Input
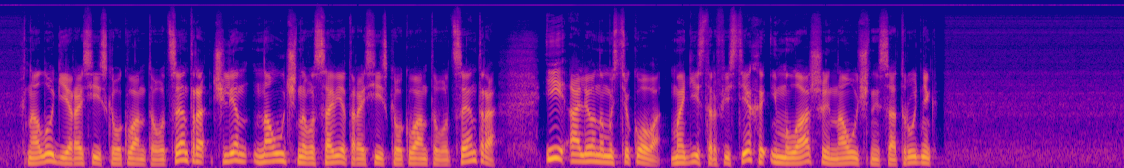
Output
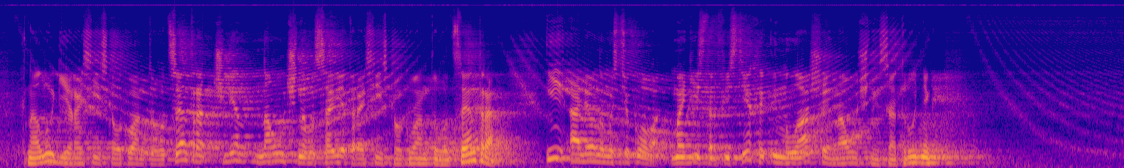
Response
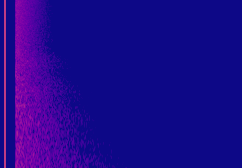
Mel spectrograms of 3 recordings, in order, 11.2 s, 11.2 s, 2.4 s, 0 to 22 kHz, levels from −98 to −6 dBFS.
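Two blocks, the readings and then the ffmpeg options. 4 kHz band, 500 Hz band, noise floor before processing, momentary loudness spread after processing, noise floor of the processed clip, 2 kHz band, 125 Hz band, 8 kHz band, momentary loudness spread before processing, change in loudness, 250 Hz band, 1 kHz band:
−4.5 dB, −4.5 dB, −60 dBFS, 8 LU, −64 dBFS, −4.5 dB, −5.0 dB, −5.5 dB, 5 LU, −4.5 dB, −4.5 dB, −4.5 dB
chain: -filter_complex "[1:a]atrim=start_sample=2205,asetrate=66150,aresample=44100[link_01];[0:a][link_01]afir=irnorm=-1:irlink=0,aphaser=in_gain=1:out_gain=1:delay=3.9:decay=0.65:speed=0.21:type=sinusoidal"

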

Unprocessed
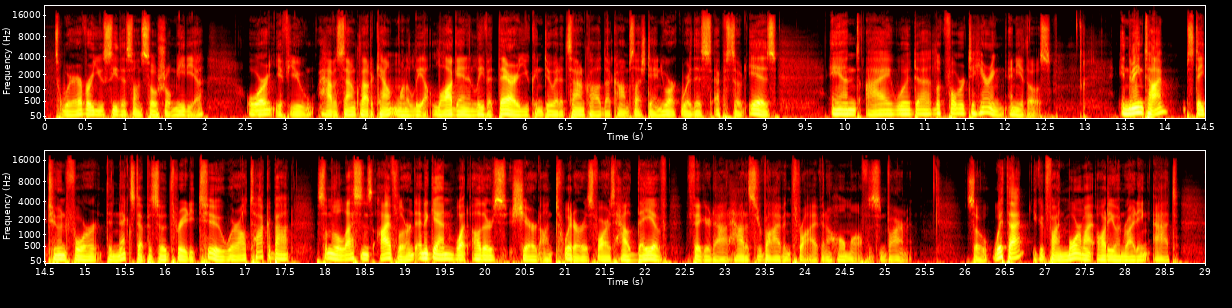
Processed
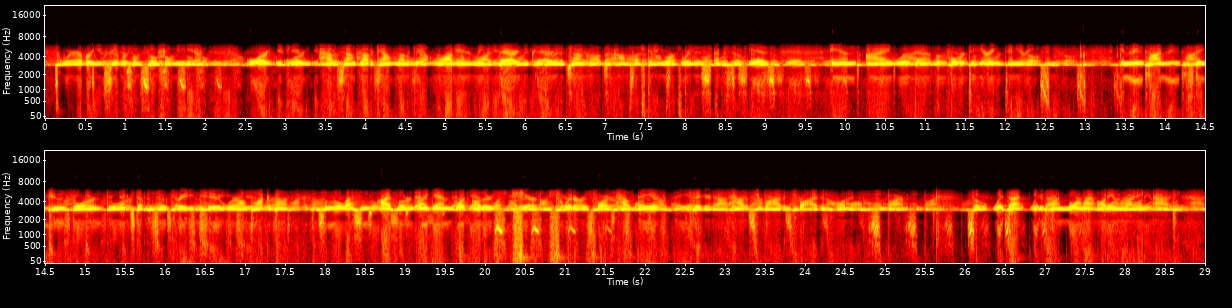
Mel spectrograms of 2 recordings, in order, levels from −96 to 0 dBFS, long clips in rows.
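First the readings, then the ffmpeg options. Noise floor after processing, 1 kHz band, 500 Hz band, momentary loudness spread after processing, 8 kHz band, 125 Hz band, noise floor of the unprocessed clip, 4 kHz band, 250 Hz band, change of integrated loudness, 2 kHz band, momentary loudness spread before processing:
−36 dBFS, −8.0 dB, below −20 dB, 6 LU, below −25 dB, below −30 dB, −55 dBFS, +19.5 dB, below −25 dB, +4.0 dB, +0.5 dB, 10 LU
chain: -filter_complex "[0:a]afftfilt=real='real(if(lt(b,272),68*(eq(floor(b/68),0)*2+eq(floor(b/68),1)*3+eq(floor(b/68),2)*0+eq(floor(b/68),3)*1)+mod(b,68),b),0)':imag='imag(if(lt(b,272),68*(eq(floor(b/68),0)*2+eq(floor(b/68),1)*3+eq(floor(b/68),2)*0+eq(floor(b/68),3)*1)+mod(b,68),b),0)':win_size=2048:overlap=0.75,aresample=11025,asoftclip=type=tanh:threshold=-12.5dB,aresample=44100,tiltshelf=frequency=830:gain=-10,bandreject=frequency=50:width_type=h:width=6,bandreject=frequency=100:width_type=h:width=6,bandreject=frequency=150:width_type=h:width=6,bandreject=frequency=200:width_type=h:width=6,acrossover=split=350[link_01][link_02];[link_02]acompressor=threshold=-36dB:ratio=2[link_03];[link_01][link_03]amix=inputs=2:normalize=0,highshelf=frequency=4100:gain=-8,asplit=2[link_04][link_05];[link_05]adelay=457,lowpass=frequency=3100:poles=1,volume=-4dB,asplit=2[link_06][link_07];[link_07]adelay=457,lowpass=frequency=3100:poles=1,volume=0.43,asplit=2[link_08][link_09];[link_09]adelay=457,lowpass=frequency=3100:poles=1,volume=0.43,asplit=2[link_10][link_11];[link_11]adelay=457,lowpass=frequency=3100:poles=1,volume=0.43,asplit=2[link_12][link_13];[link_13]adelay=457,lowpass=frequency=3100:poles=1,volume=0.43[link_14];[link_06][link_08][link_10][link_12][link_14]amix=inputs=5:normalize=0[link_15];[link_04][link_15]amix=inputs=2:normalize=0,volume=8.5dB"

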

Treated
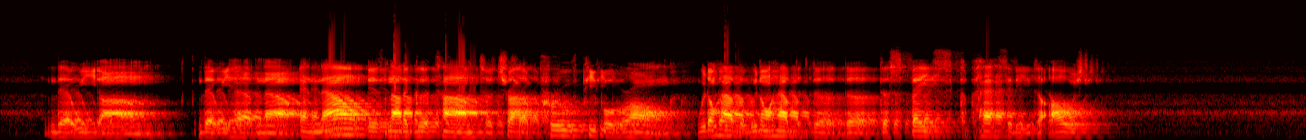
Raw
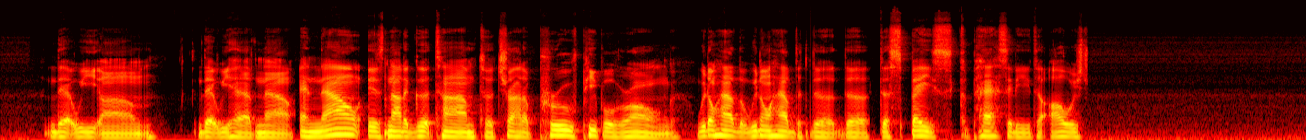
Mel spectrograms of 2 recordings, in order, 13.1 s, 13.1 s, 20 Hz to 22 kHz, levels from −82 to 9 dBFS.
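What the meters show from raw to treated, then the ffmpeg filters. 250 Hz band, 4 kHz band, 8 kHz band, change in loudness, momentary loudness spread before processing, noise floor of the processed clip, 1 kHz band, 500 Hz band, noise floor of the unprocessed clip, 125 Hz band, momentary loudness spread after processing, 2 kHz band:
−21.0 dB, −7.0 dB, below −20 dB, −10.0 dB, 8 LU, −62 dBFS, −3.0 dB, −7.5 dB, −48 dBFS, −28.0 dB, 12 LU, −8.0 dB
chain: -filter_complex "[0:a]equalizer=frequency=3800:width=0.56:gain=5,asplit=2[link_01][link_02];[link_02]acompressor=threshold=-28dB:ratio=10,volume=-2.5dB[link_03];[link_01][link_03]amix=inputs=2:normalize=0,asplit=3[link_04][link_05][link_06];[link_04]bandpass=frequency=730:width_type=q:width=8,volume=0dB[link_07];[link_05]bandpass=frequency=1090:width_type=q:width=8,volume=-6dB[link_08];[link_06]bandpass=frequency=2440:width_type=q:width=8,volume=-9dB[link_09];[link_07][link_08][link_09]amix=inputs=3:normalize=0,highshelf=frequency=5300:width_type=q:width=3:gain=-11.5,aeval=exprs='0.251*(abs(mod(val(0)/0.251+3,4)-2)-1)':channel_layout=same,highpass=97,asplit=2[link_10][link_11];[link_11]adelay=111,lowpass=frequency=2100:poles=1,volume=-5.5dB,asplit=2[link_12][link_13];[link_13]adelay=111,lowpass=frequency=2100:poles=1,volume=0.41,asplit=2[link_14][link_15];[link_15]adelay=111,lowpass=frequency=2100:poles=1,volume=0.41,asplit=2[link_16][link_17];[link_17]adelay=111,lowpass=frequency=2100:poles=1,volume=0.41,asplit=2[link_18][link_19];[link_19]adelay=111,lowpass=frequency=2100:poles=1,volume=0.41[link_20];[link_12][link_14][link_16][link_18][link_20]amix=inputs=5:normalize=0[link_21];[link_10][link_21]amix=inputs=2:normalize=0"

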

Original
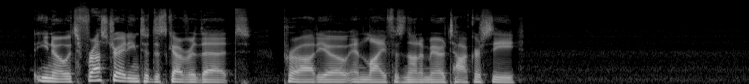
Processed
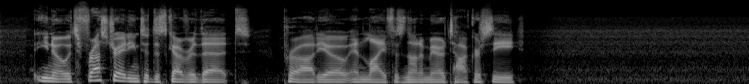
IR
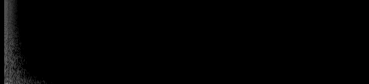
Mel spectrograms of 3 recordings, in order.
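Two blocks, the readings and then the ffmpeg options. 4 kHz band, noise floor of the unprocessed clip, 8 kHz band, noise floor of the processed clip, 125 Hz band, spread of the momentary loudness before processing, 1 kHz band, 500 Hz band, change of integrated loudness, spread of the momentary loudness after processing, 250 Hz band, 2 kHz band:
+3.5 dB, −58 dBFS, +7.0 dB, −56 dBFS, −6.5 dB, 10 LU, −6.5 dB, −6.5 dB, −2.0 dB, 22 LU, −6.5 dB, −1.0 dB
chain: -af "aexciter=amount=2.7:drive=7:freq=2000,acompressor=mode=upward:threshold=-31dB:ratio=2.5,volume=-6.5dB"

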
